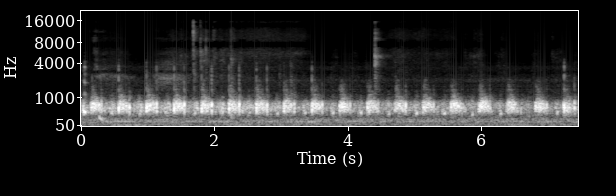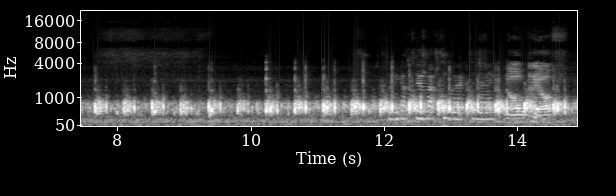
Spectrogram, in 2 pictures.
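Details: Fetal heartbeat at 31 weeks of pregnancy: rapid, regular whooshing beats at about 140 a minute, within the normal range.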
